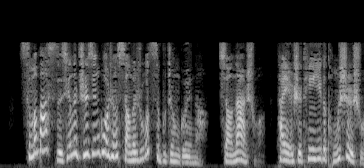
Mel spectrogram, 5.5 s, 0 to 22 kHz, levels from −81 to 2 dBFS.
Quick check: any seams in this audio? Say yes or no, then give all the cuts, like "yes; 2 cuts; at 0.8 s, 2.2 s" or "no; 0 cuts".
yes; 2 cuts; at 3.2 s, 4.1 s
